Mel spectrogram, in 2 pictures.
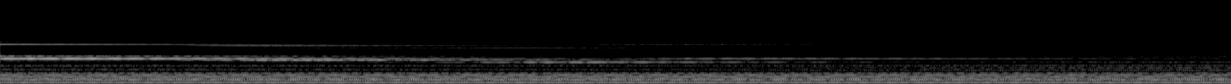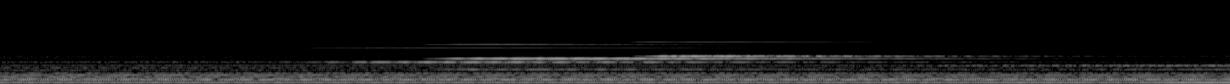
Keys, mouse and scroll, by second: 1.0 click, 3.9 click, 7.3 click, 10.8 middle click, 12.7 click, 14.1 click, 17.9 click, 21.1 click, 23.4 click.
